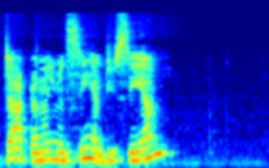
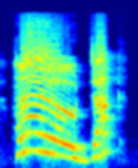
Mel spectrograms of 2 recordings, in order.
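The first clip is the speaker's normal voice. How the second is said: higher, louder sing-song hello; storybook duck hailing the dog; cheery duck greeting; 8 semitones higher, 6 dB louder, slower than usual. Acted. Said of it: "said Duck".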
